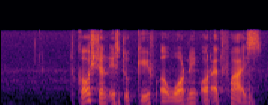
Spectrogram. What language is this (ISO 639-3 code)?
jav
